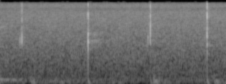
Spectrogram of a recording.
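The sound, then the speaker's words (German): A lamp switch clicks on and off four times at a steady, unhurried pace: sharp, crisp snaps over a faint background hiss, with no voices. “Hört das? Klick, klick, klick an, aus, an, aus.”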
